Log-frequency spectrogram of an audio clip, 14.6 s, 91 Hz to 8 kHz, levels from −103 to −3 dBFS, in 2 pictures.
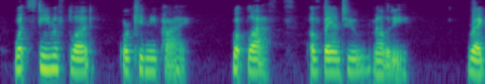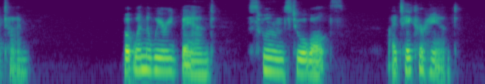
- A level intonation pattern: Yes, narrow, 1.8 semitones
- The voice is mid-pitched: Yes, medium, 175 Hz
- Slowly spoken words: Yes, slow, 105 wpm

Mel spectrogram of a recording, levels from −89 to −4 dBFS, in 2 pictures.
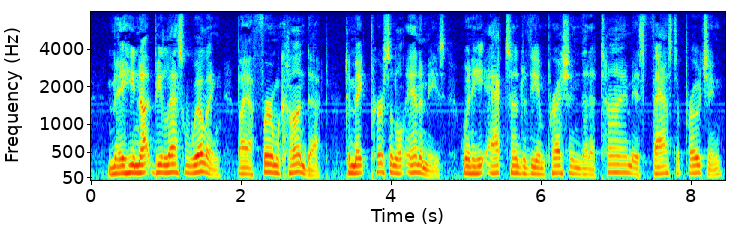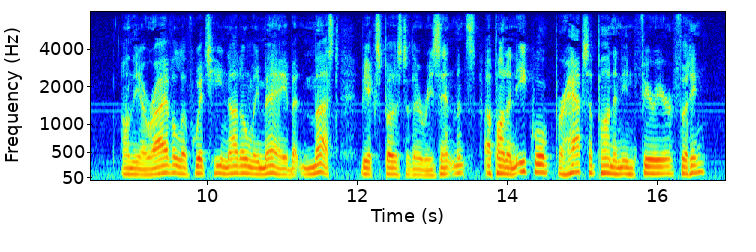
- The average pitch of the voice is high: No, low, 125 Hz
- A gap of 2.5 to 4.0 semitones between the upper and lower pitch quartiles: Yes, average, 3.3 semitones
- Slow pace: No, average, 175 wpm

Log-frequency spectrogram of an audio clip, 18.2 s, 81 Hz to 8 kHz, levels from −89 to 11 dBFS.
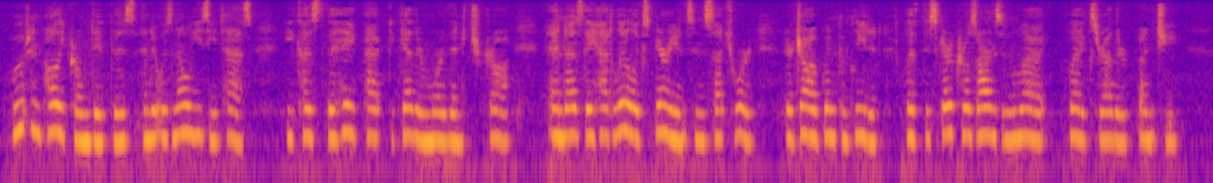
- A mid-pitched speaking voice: No, very high, 255 Hz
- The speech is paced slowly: Yes, slow, 130 wpm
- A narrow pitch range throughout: Yes, narrow, 1.7 semitones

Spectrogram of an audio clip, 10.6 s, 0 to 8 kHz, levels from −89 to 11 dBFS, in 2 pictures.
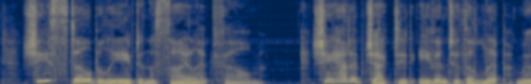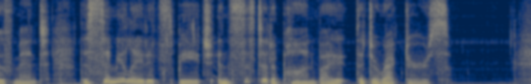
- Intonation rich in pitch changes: Yes, wide, 6.4 semitones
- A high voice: No, medium, 180 Hz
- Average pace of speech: No, slow, 130 wpm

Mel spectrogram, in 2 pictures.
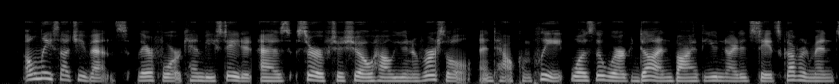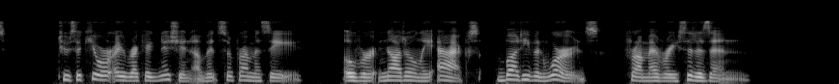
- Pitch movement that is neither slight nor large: Yes, average, 3.2 semitones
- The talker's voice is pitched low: No, medium, 175 Hz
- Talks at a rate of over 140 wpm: Yes, average, 150 wpm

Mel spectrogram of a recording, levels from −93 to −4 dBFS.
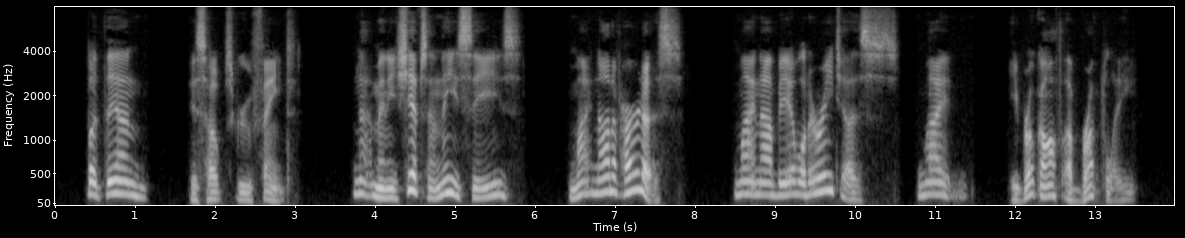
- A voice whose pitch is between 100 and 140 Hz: No, medium, 170 Hz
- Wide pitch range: Yes, wide, 7.4 semitones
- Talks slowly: Yes, slow, 125 wpm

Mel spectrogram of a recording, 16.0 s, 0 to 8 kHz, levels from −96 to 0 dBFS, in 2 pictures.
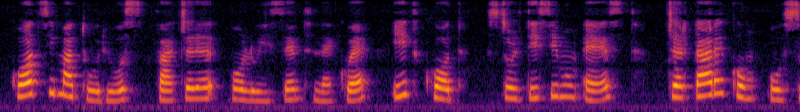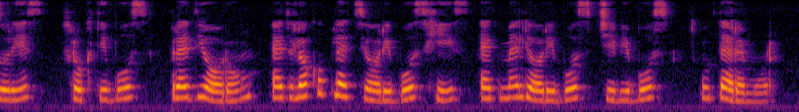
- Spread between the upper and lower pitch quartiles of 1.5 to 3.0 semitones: No, average, 4.1 semitones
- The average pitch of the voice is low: No, very high, 255 Hz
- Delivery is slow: Yes, slow, 85 wpm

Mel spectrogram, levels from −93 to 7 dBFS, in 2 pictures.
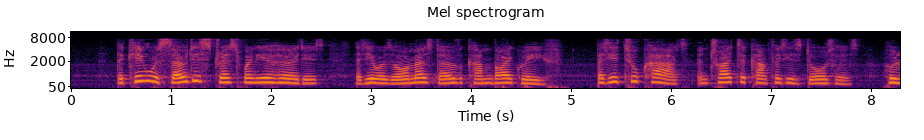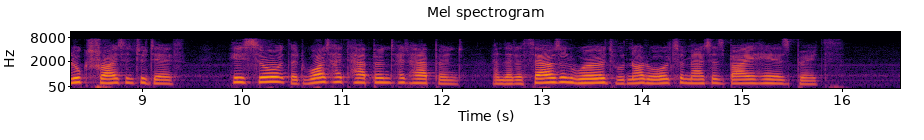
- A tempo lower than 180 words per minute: No, average, 190 wpm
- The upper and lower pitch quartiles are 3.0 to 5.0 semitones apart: Yes, average, 3.4 semitones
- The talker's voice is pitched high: Yes, high, 205 Hz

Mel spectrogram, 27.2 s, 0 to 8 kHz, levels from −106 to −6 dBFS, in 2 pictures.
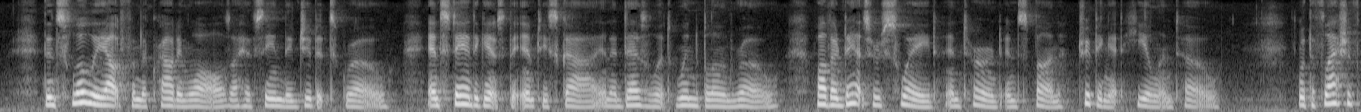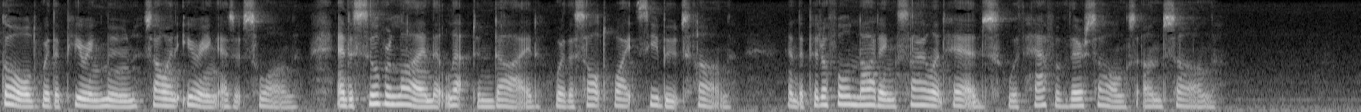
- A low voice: No, medium, 175 Hz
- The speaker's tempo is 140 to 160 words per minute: No, average, 175 wpm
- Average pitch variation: Yes, average, 3.6 semitones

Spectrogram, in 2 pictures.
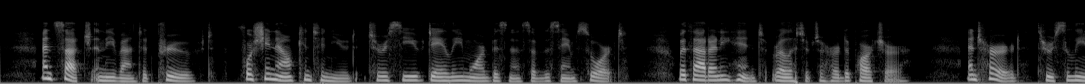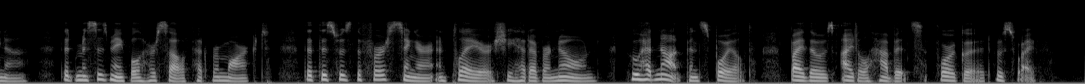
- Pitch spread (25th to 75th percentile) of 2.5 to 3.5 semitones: No, average, 4.2 semitones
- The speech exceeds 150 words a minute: Yes, average, 170 wpm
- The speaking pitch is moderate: Yes, medium, 170 Hz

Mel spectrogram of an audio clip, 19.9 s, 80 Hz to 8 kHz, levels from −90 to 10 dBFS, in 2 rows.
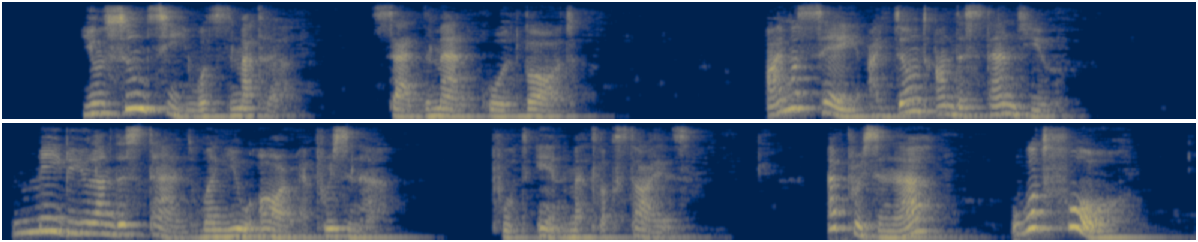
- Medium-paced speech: No, slow, 100 wpm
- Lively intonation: Yes, wide, 6.7 semitones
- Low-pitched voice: No, medium, 180 Hz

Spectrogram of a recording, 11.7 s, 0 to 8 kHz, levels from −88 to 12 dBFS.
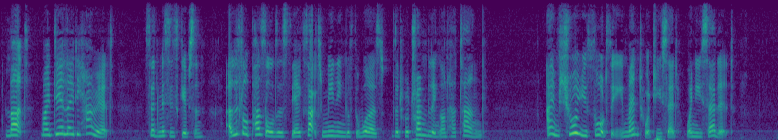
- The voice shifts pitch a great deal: Yes, wide, 7.6 semitones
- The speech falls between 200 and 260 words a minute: Yes, fast, 205 wpm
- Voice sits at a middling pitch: No, very high, 295 Hz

